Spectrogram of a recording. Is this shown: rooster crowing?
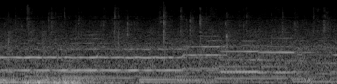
no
